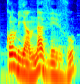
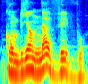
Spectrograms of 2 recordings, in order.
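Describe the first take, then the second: First: Combien is linked to avez with an n sound. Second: The same.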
